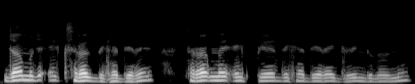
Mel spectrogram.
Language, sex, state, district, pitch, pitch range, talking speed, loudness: Hindi, male, Arunachal Pradesh, Longding, 170 Hz, 150-185 Hz, 260 wpm, -19 LUFS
